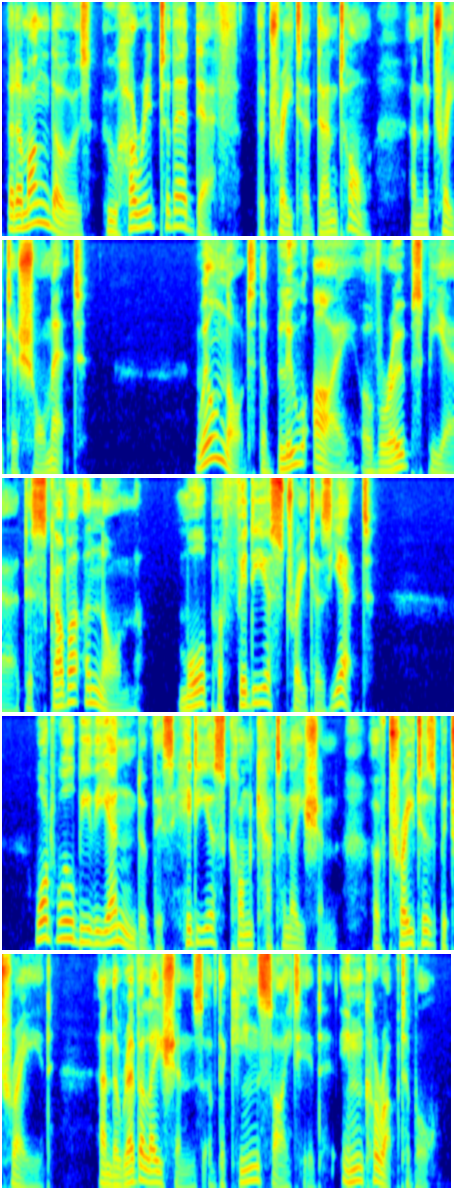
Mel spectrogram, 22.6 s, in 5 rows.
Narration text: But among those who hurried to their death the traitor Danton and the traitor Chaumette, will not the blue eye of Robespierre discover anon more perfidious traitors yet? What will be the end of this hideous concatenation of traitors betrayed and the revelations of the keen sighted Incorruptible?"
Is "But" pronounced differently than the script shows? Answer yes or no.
yes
